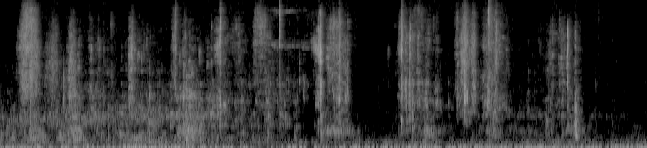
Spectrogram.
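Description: Hands rub and smooth over paper.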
